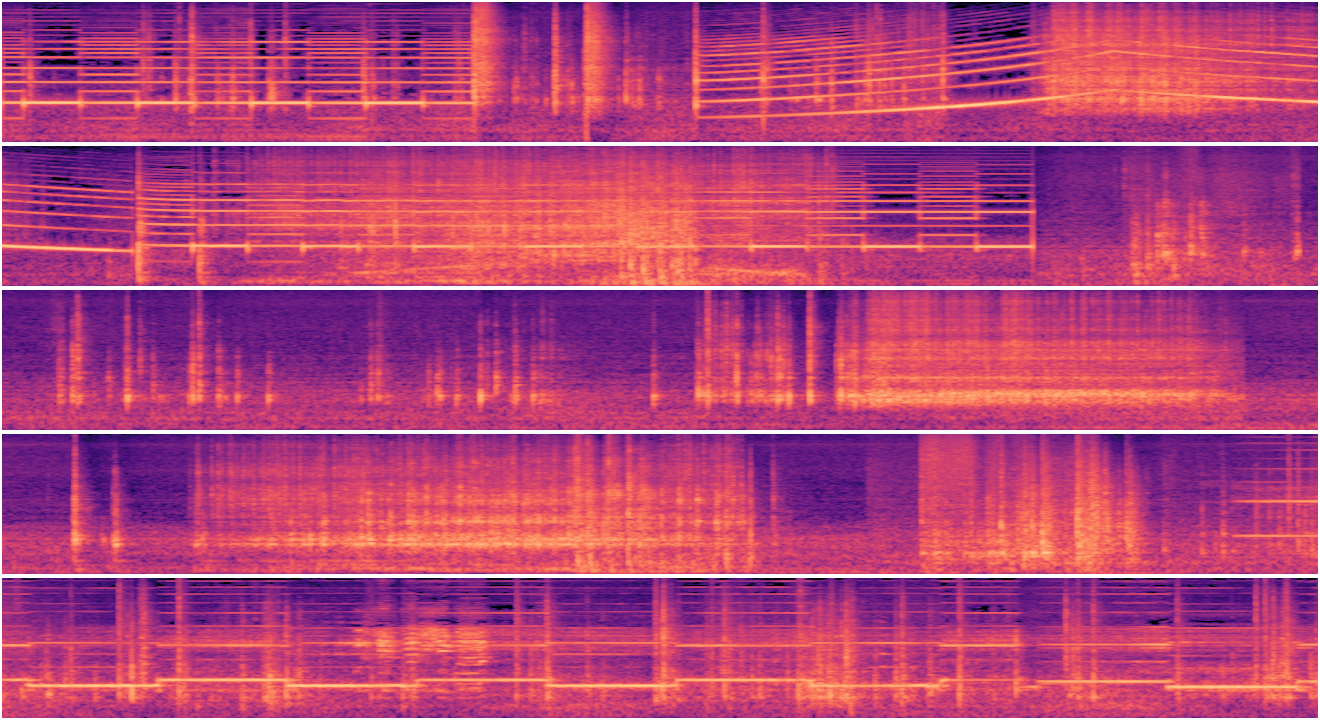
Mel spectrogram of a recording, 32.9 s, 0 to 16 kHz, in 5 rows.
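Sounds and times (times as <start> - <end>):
plastic toy cars clicking: 2.4 - 6.6, 13.4 - 19.4, 20.1 - 23.7, 28.8 - 32.9
toy cars rattling down plastic slope: 2.6 - 10.8, 16.6 - 19.4, 20.7 - 23.6
toy electronic beeping: 3.5 - 4.6, 7.3 - 11.8, 25.9 - 32.9.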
